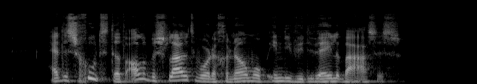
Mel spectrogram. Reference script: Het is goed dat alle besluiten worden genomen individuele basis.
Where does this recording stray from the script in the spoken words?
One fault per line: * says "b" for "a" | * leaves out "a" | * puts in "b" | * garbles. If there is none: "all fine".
* puts in "op"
